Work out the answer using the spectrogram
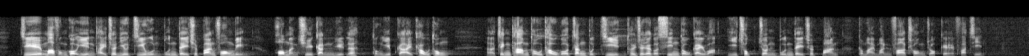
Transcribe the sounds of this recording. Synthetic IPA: t͡siː˨˥jyː˥maː˨˧fʊ˨˩ŋkʷɔː˧k̚jiː˨˧jy˨˩nt̪ʰɐ˨˩jt͡ʃʰɵ˥t̚jiː˧wt͡siː˥wuː˨˩npuː˨˥nt̪e˨jt͡ʃʰɵ˥t̚paː˨˥nfɔː˥ŋmiː˨n | hɔː˥ŋmɐ˨˩nt͡ʃʰyː˧kɐ˨njyː˨t̚lɛː˥t̪ʰʊ˨˩ŋjiː˨p̚kaː˧jkʰɐ˥wt̪ʰʊ˥ŋ | aː˨˧t͡sɪ˧ŋt̪ʰaː˧mt̪ʰo˨˥wt̪ʰɐ˧wkʷɔː˧t͡sɐ˥ŋpuː˨t̚t͡siː˥jyː˨˩nt̪ʰɵ˥ɥt͡ʃʰɵ˥t̚jɐ˥tkɔː˧siː˥nt̪o˨wkɐ˧jwa̰ː˨˩k̚jiː˨˧t͡sʰʊ˥k̚t͡sɵ˧npuː˨˥nt̪e˨jt͡ʃʰɵ˥t̚pa̰ː˨˥n | t̪ʰʊ˨˩ŋmaː˨˩jmɐ̰˨˩nfaː˧t͡ʃʰɔː˧ŋt͡sɔː˧kːɛː˧fa̰ː˧t̚t͡sḭː˨˥n

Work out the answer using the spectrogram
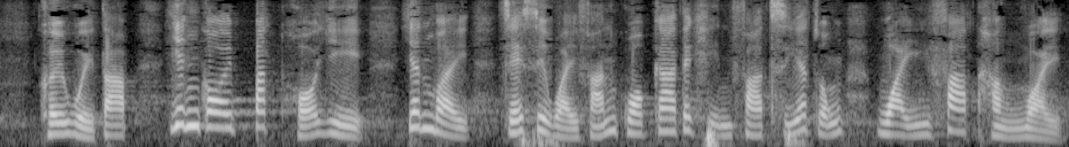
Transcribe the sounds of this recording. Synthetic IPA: kʰɵ˨˧ɥwuː˨˩jt̪aː˧p̚ | jɪ˥ŋkɔː˥jpɐ˥t̚hɔː˨˥jiː˨˧ | jɐ˥nwɐ˨jt͡sɛː˨˥siː˨wɐ˨˩jfaː˨˥nkʷɔː˧kːaː˥t̪ɪ˥k̚hiː˧nfaː˧t̚siː˨˧jɐ˥t̚t͡sʊ˨˥ŋwɐ˨˩jfaː˧t̚hɐ˨˩ŋwɐ̰˨˩j

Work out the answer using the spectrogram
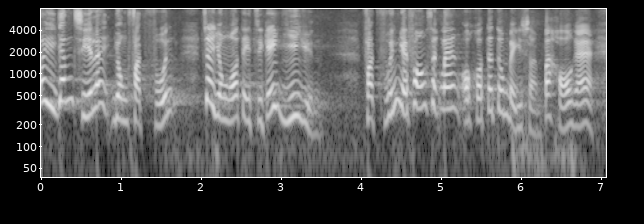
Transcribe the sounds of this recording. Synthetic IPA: ɔː˨˥jiː˧jɐ˥nt͡sʰiː˨˧lɛː˥jʊ˨˩ŋfɐ˨t̚fuː˨˥nt͡sɛː˥˩jʊ˨ŋːɔː˨˧t̪e˨jt͡siː˨˩ke˨˥jjiː˨˧jyː˨˩n | fɐ˨t̚fuː˨˥nkɛː˧fɔː˥ŋsɪ˥k̚lɛː˥ŋʔɔ̰ː˨˧kɔː˧k̚t̪ɐ˥k̚t̪o˥wme˨jsœː˨˩ŋpɐ˥t̚hɔː˨˥kɛː˧

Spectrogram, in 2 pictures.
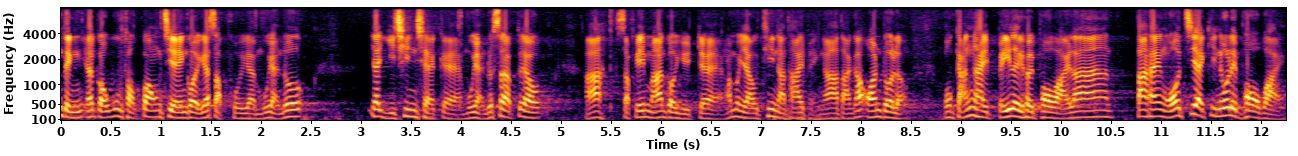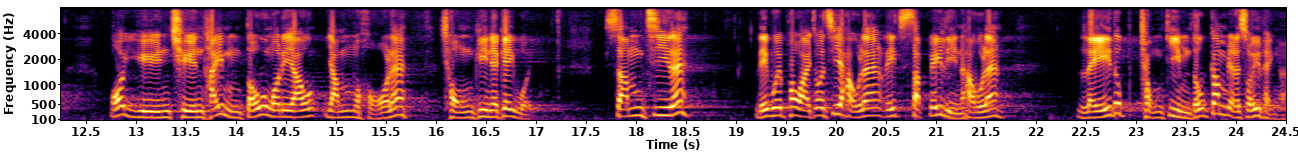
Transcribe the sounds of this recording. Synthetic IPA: ŋt̪ɪ˨ŋjɐ˥t̚kɔː˧wuː˥t̪ʰɔː˨˩k̚pɔː˥ŋt͡sɛː˨˩ŋkɔ˧˨˩kaː˥sɐ˨p̚pʰuː˧jkɛ˧mo˨˧wjɐ˨˩nt̪o˥w | jɐ˥t̚jiː˨t͡sʰiː˥nt͡sʰɛː˧kːɛ˧mo˨˧jɐ˨˩nt̪o˥sɐ˥kjɐ˨p̚t̪o˥jɐ˨˧w | haː˨˥sɐ˨p̚ke˨˥jm˨˦ɐ˥tkɔː˧ɥyː˨t̚kɛ˧kɐ˨˥mɐ˨˧jɐ˨˧wt̪ʰiː˥naː˨˩t̪ʰaː˧jpʰɪ˨˩ŋaː˧t̪aː˨jkaː˥ʔɔː˥ntɔː˨˥lɔː˨˩k̚ŋɔː˨˧kɐ˨˥ŋhɐ˨jpe˨˥jle˨˧jhɵ˧ɥpʰɔː˧waː˨˩jlaː˥t̪aː˨nhɐ˨jŋɔː˨˧t͡siː˨˥hɐ˨jkiː˧nt̪o˨˥wle˨˧jpʰɔː˧waː˨˩j | ŋɔː˨˧jyː˨˩nt͡ʃʰyː˨˩nt̪ʰɐ˨˥jm̩˨˩t̪o˨˥wŋɔː˨˧ɾe˨˩jɐ˨˧wjɐ˨mhɔː˨˩lɛː˥t͡sʰʊ˨˩ŋkiː˧nkɛː˧k̬e˥jwuː˨˩j | sɐ˨mt͡siː˧lɛː˥ | ne˨˧jwuː˨˧jpʰɔː˧waː˨˩jt͡sɔː˨˥t͡siː˥ɦɐ˨wlɛː˥le˨˧jsɐ˨p̚ke˨˥liː˨˩nhɐ˨wlɛː˥ | le˨˧jt̪̬o˥wt͡sʰʊ˨˩ŋkiː˧nm̩˨˩t̪o˨˥wkɐ˥mjɐ˨t̚kːsɵ˨˥ɥpʰɪ˨˩ŋa˧

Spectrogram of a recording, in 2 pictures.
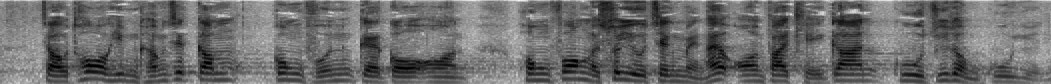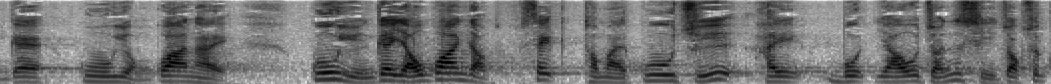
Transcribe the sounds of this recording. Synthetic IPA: t͡sɐ˨wt̪ʰɔː˥hiː˧mkʰœː˨˥ŋt͡sɪ˥kːɐ˥mkʊ˥ŋfuː˨˥nkɛː˧kɔː˧ɔː˧n | hʊ˧ŋfɔː˥ŋhɐ˨jsɵ˥ɥji˧wt͡sɪ˧ŋmɪ˨˩ŋhɐ˨˥jʔɔː˧nfaː˧tkʰe˨˩jkaː˥nkuː˧t͡ʃyː˨˥t̪ʰʊ˨˩ŋkuː˧jyː˨˩nkɛː˧kuː˧jʊ˨˩ŋkʷwaː˥nhɐ̰˨j | kuː˧jyː˨˩nkɛː˧jɐ˨˧wkʷwaː˥njɐ˨p̚sɪ˥k̚t̪ʰʊ˨˩ŋmaː˨˩jkuː˧t͡ʃyː˨˥hɐ˨jmuː˨t̚jɐ˨˧wt͡ʃɵ˨˥nsʰiː˨˩t͡sɔː˧k̚t͡ʃʰɵ˥t̚

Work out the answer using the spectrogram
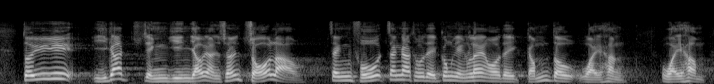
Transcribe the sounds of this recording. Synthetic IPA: t̪ɵ˧ɥɥyː˥jyː˥jiː˨˩kaː˥jɪ˨˩ŋjiː˨˩njɐ˨˧wjɐ˨˩nsœː˨˥ŋt͡sɔː˨˥la̰ː˨˩w | t͡sɪ˧ŋfuː˨˥t͡sɐ˥nkaː˥t̪ʰo˨˧wt̪e˨jkʊ˥ŋjɪ˧ŋlɛː˥ŋɔː˨˧t̪e˨jkɐ˨˥mt̪o˧wwɐ˨˩jɐ˨˩ŋ | wɐ˨˩jɦɐ˨˩m

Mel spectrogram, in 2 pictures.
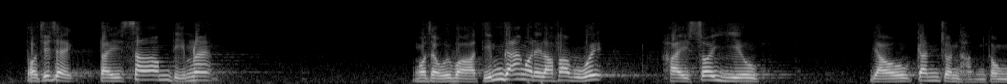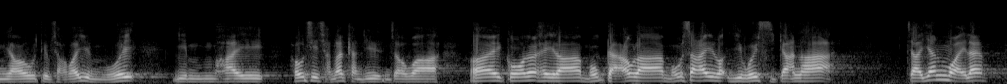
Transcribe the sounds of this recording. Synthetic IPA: t̪ɔ̰ː˨˩t͡ʃyː˨˥t͡sɪ˨k̚t̪ɐ˨jsaː˥mt̪iː˨˧˥mlɛː˥ | ŋɔː˨˧t͡sɐ˨wuː˨˧jwaː˨t̪iː˨˥mkaː˨˥jŋɔː˨˧ɾe˨˩jlaː˨p̚faː˧t̚wuː˨˥j | hɐ˨jsɵ˥ɥjiː˧w | jɐ˨˧wkɐ˥nt͡sɵ˧nhɐ˨˩ŋt̪ʊ˨ŋjɐ˨˧wt̪iː˨wt͡sʰaː˨˩wɐ˨˥jyː˨˩nwuː˨˥jjiː˨˩m̩˨˩hɐ˨jho˨˥wt͡sʰiː˨˧t͡sʰɐ˨˩nɐ˥kʰɐ˨˩nt͡ʃyː˧˥jyː˨˩nt͡sɐ˨wwaː˨˩a˥jkɔː˧k̪ɐ˥k̚he˧jlaː˧m̩˨˩ho˨˥wkaː˨˥wlaː˧m̩˨˩ho˨˥wsaː˥jlɔ˨jiː˧wu˨˥jsiː˨˩kaː˧nlaː˧ | t͡sɐ˨hɐ˨˩jɐ˥nwɐ˨jlɛː˥

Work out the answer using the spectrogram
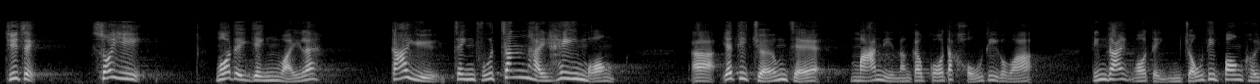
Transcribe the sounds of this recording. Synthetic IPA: t͡syː˨˥t͡sɪ˨k̚ | sɔː˨˥jiː˨˧ | ŋɔː˨˧t̪e˨jːɪ˨ŋwɐ˨˩jlɛː˥ | kaː˨˥jjyː˨˩t͡sɪ˧ŋfuː˨˥t͡sɐ˥nɦɐ˨jɦe˥jmɔː˨ŋ | ʔaː˨˧jɐ˥t̪̚ːiː˥t͡ʃœː˨˥ŋt͡sɛː˨˥maː˨˧nliː˨˩nɐ˨˩ŋkɐ˧wkʷɔː˧t̪ɐ˥k̚ho˨˥wt̪iː˥kɛ˧wa̰ː˨˥ | t̪iː˨˥mkaː˨˥jŋɔː˨˧t̪e˨jm̩˨˩t͡so˨˥wt̪iː˥pɔː˥ŋkʰɵ˨˧

